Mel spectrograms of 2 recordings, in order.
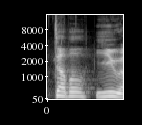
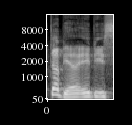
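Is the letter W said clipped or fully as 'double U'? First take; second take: full; clipped. First: The letter W is said fully and firmly. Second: The letter W is clipped and reduced. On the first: The speaker calls it right. "So it's like a firm double U" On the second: The speaker calls it wrong. "I got in trouble for never pronouncing my W's properly"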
